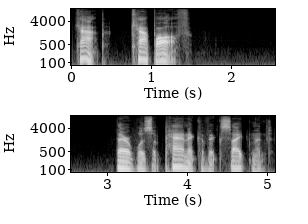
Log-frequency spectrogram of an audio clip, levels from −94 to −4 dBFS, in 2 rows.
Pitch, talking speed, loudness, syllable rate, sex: 100 Hz, 105 wpm, -20 LUFS, 4.4 syllables/s, male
